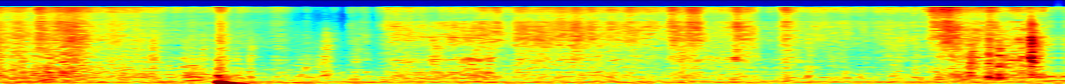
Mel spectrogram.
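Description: Styrofoam packing blocks and paper packing being handled with faint rubbing and rustling. A soft thump comes about a second and a half in, and a brief crinkling near the end.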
